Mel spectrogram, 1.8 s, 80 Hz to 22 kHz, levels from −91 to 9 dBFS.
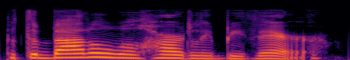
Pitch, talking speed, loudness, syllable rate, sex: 210 Hz, 240 wpm, -18 LUFS, 6.0 syllables/s, female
